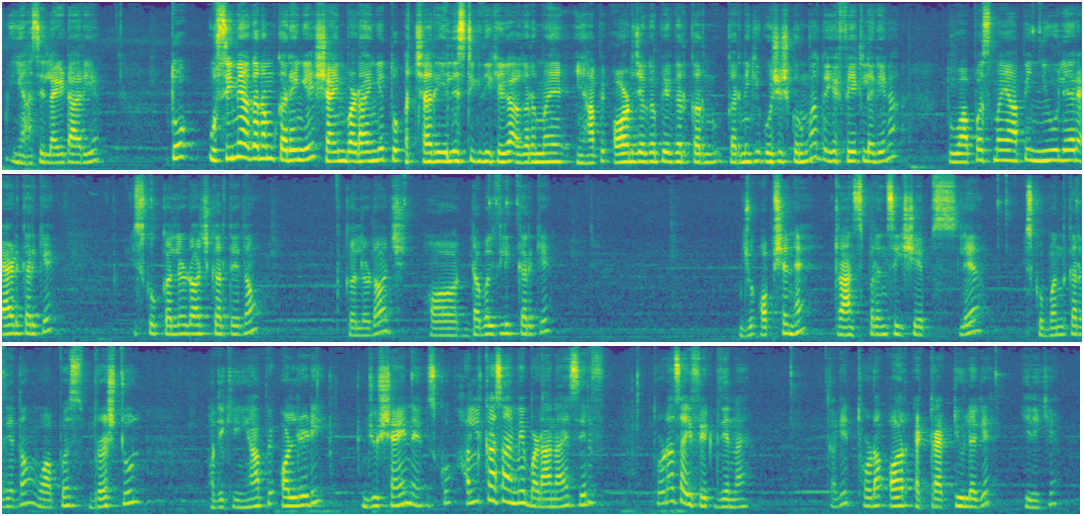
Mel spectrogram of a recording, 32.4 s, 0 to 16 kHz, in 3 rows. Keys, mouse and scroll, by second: 10.1 click, 14.6 click, 20.6 click, 23.9-25.1 typing, 27.5-28.0 typing, 28.4 click, 31.4 click.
